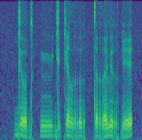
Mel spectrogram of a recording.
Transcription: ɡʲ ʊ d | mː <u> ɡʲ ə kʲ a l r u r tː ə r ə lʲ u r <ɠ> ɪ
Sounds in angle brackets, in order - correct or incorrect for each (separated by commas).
incorrect, correct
